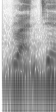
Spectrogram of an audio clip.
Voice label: "ruan3 jian4", Chinese

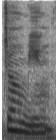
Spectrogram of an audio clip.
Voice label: "zheng4ming2", Chinese

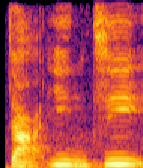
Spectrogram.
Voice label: "da3 yin4 ji1", Chinese

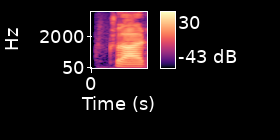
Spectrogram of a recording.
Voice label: "zhua1", Chinese

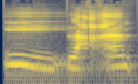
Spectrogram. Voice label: "yu4lan3", Chinese

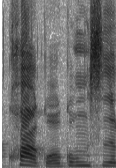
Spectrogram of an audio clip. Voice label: "kua4guo2gong1si1", Chinese

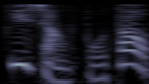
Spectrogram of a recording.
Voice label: "yi4 xiang3 bu4 dao4", Chinese

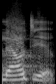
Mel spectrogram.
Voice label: "liao3jie3", Chinese

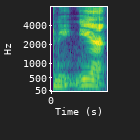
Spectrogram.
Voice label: "li3nian4", Chinese

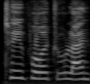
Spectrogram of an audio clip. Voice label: "tui1bo1zhu4lan2", Chinese

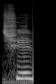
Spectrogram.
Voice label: "que1", Chinese

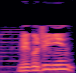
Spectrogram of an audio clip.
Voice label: "mei3guo2zhi1yin1", Chinese

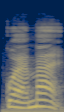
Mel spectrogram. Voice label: "guai3mai4", Chinese

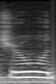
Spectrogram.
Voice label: "zhi2wu4", Chinese

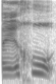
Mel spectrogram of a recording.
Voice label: "wei2hu4", Chinese

